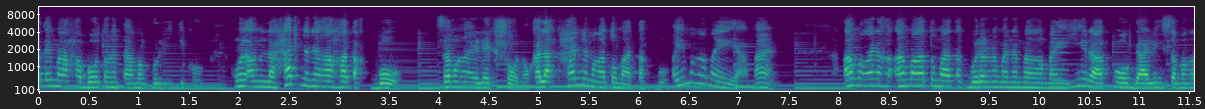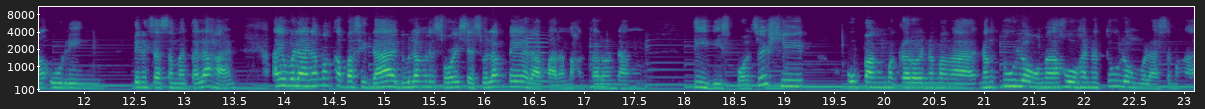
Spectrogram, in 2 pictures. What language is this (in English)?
Filipino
